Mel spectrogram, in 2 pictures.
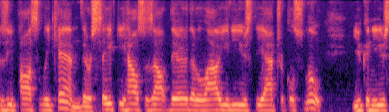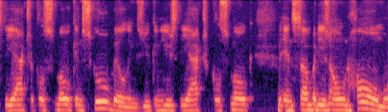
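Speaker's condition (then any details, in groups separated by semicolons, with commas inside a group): No condition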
